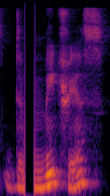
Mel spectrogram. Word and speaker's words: Demetrius: So that's Demetrius second syllable emphasized Lander second syllable Oberon first syllable and Titania which is on the second syllable.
